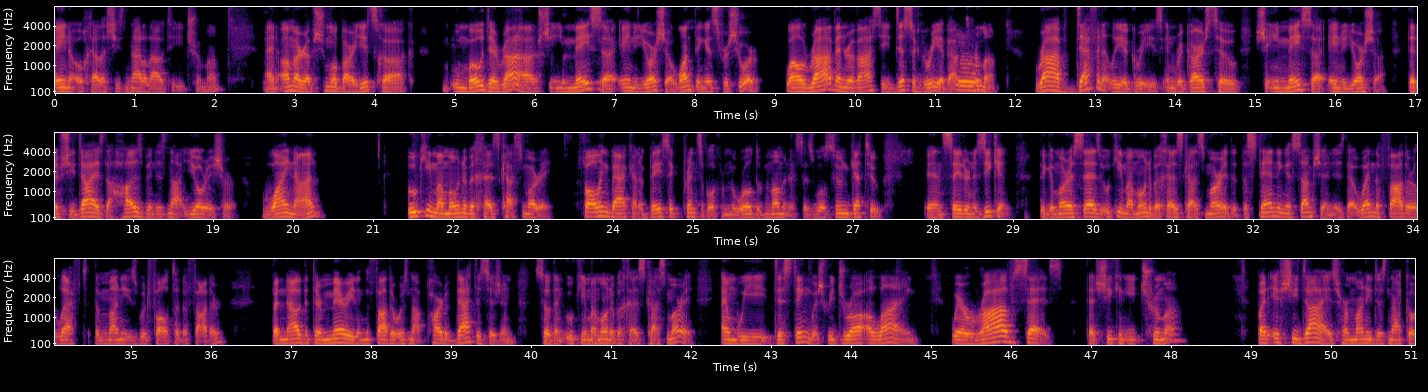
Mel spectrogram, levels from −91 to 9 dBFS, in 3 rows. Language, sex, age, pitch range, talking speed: English, male, 20-39, 115-135 Hz, 155 wpm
